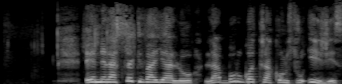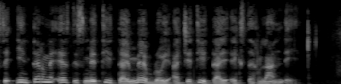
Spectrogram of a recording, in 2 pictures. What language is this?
Esperanto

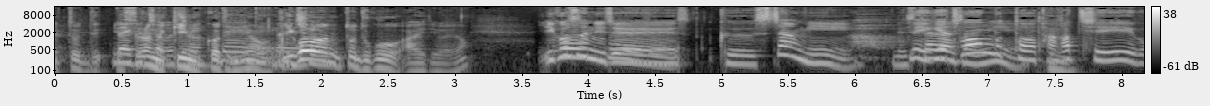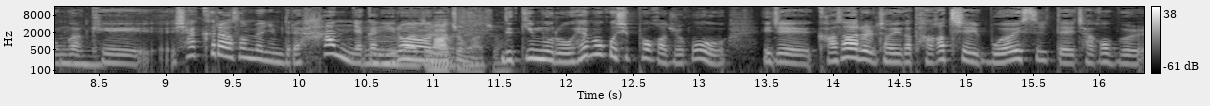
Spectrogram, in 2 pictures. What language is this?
Korean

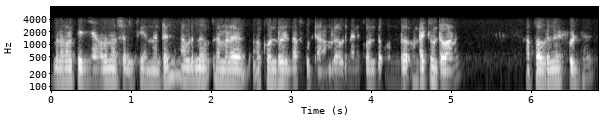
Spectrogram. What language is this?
Malayalam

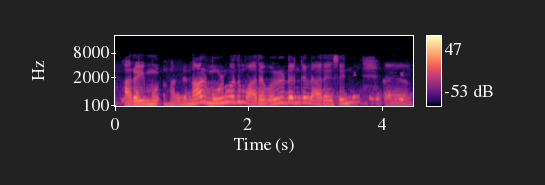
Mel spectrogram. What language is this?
Tamil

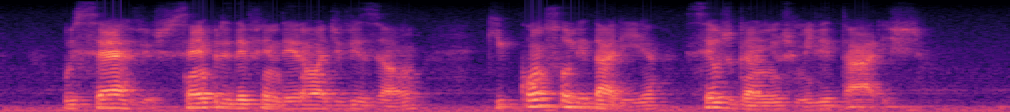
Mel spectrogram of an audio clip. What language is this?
Portuguese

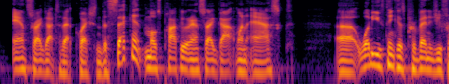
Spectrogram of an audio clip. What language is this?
English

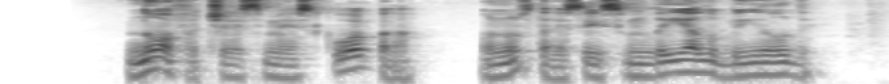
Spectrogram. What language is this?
Latvian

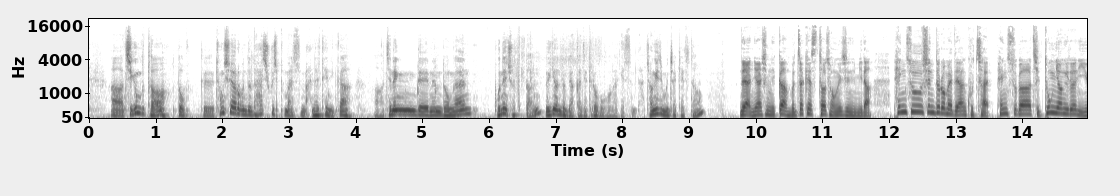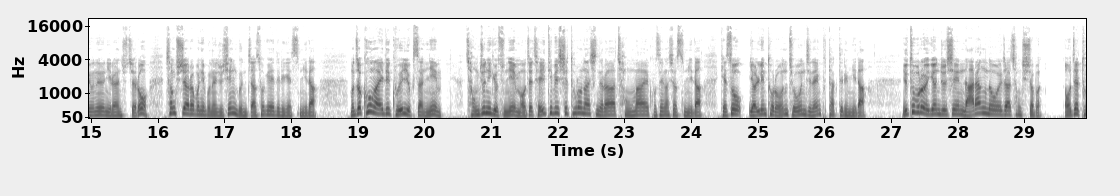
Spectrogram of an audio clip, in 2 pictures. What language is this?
Korean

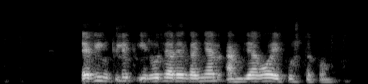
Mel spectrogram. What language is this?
Basque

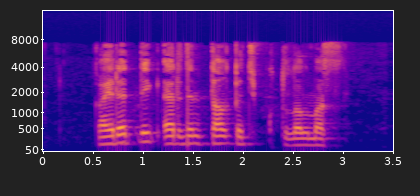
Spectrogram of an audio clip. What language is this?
Uyghur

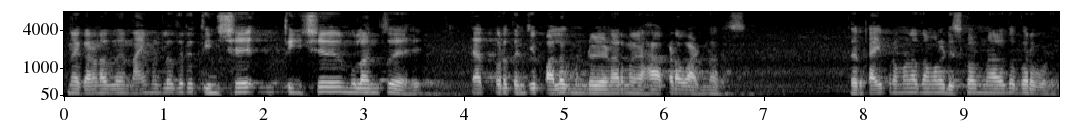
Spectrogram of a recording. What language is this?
Marathi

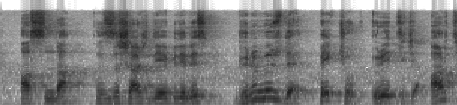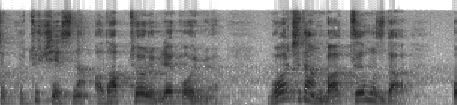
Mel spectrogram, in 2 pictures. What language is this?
Turkish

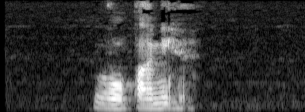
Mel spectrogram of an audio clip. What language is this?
Urdu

